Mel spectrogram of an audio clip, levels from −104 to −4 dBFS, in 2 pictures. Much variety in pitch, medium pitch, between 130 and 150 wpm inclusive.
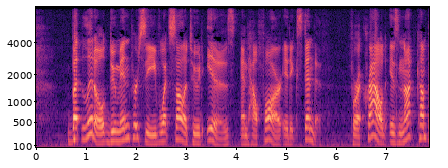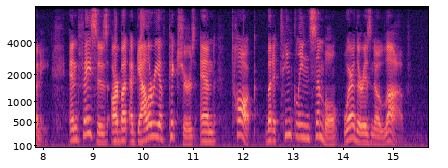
Yes: wide, 7.5 semitones; medium, 175 Hz; average, 145 wpm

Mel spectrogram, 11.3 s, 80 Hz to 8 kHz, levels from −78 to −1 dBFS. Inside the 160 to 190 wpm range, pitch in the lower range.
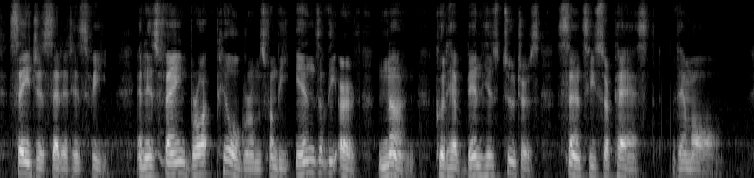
No: average, 145 wpm; low, 115 Hz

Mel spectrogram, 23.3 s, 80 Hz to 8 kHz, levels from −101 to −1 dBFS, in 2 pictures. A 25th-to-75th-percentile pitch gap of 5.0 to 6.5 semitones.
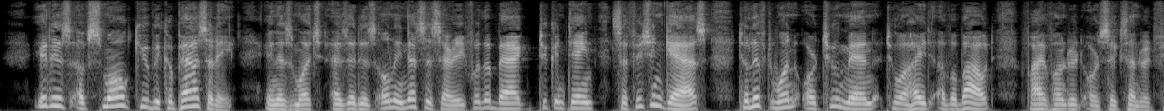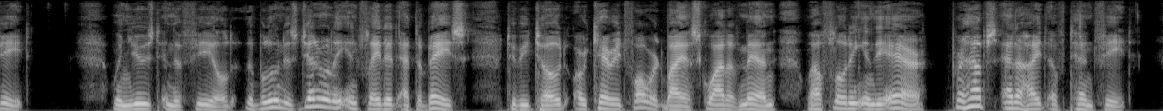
No: average, 4.5 semitones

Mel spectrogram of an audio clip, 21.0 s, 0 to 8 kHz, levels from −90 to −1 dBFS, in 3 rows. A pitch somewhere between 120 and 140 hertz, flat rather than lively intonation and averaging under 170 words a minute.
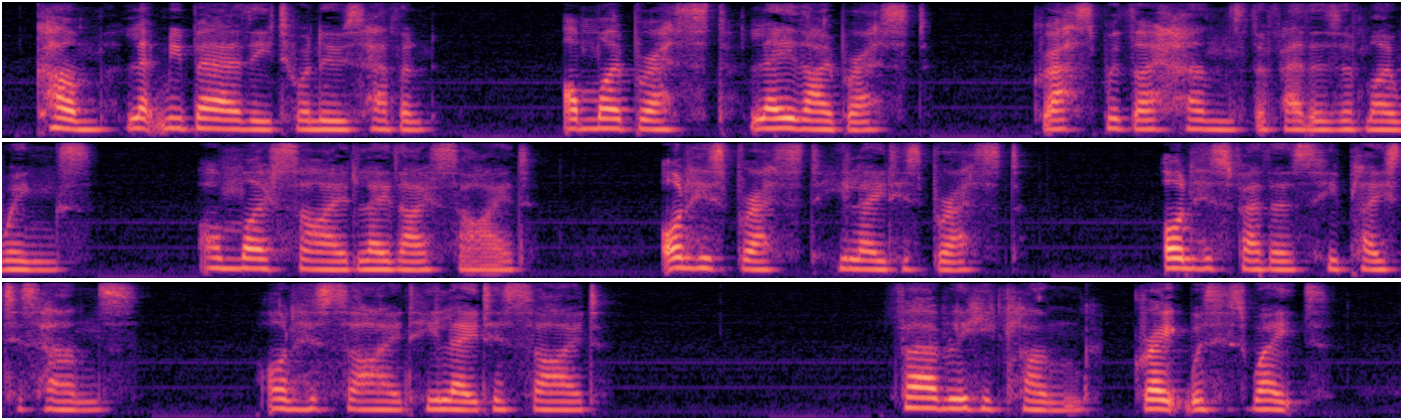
No: high, 195 Hz; narrow, 1.8 semitones; average, 160 wpm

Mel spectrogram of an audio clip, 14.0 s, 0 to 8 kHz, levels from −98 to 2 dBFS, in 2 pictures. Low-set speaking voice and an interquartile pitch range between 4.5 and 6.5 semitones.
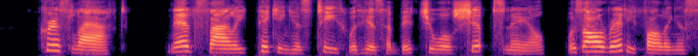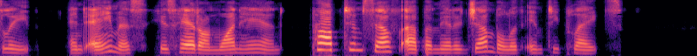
No: high, 190 Hz; wide, 5.5 semitones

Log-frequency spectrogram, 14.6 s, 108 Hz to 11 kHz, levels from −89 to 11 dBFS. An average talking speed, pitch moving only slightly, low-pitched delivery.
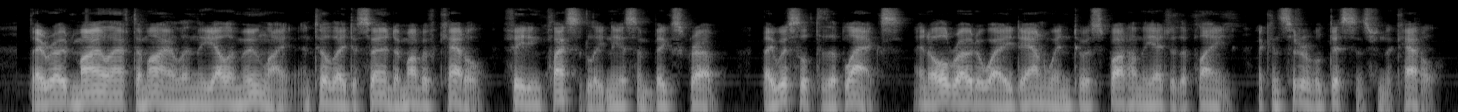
Yes: average, 195 wpm; narrow, 2.3 semitones; very low, 75 Hz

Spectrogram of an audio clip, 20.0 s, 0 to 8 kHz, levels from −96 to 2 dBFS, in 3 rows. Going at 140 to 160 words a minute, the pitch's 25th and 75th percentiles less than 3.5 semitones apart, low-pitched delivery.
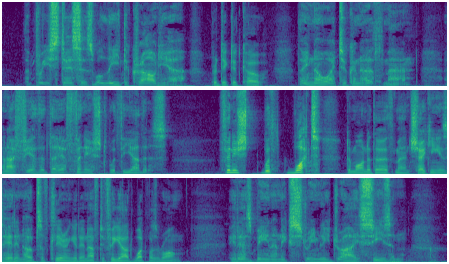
Yes: average, 155 wpm; narrow, 2.5 semitones; low, 100 Hz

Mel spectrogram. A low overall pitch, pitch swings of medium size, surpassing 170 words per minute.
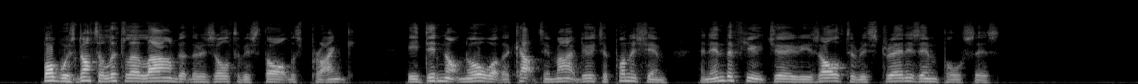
Yes: low, 130 Hz; average, 4.2 semitones; average, 185 wpm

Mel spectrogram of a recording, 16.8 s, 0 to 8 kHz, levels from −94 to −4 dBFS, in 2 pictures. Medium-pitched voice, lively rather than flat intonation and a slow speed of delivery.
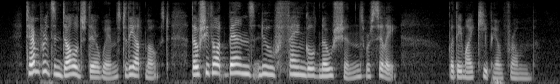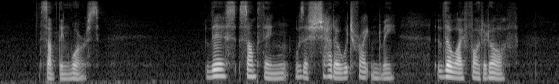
Yes: medium, 175 Hz; wide, 7.6 semitones; slow, 130 wpm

